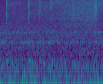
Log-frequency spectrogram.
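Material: Nothing is struck.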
